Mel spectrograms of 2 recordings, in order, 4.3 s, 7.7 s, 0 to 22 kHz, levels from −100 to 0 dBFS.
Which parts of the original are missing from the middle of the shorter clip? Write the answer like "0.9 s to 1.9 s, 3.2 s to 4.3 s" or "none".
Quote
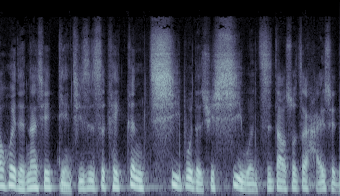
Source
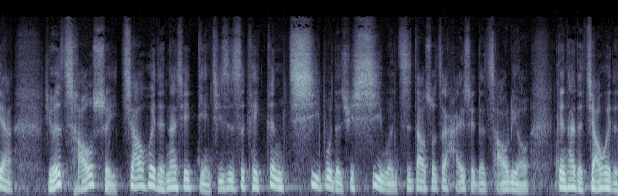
none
